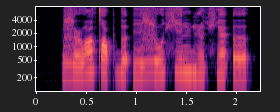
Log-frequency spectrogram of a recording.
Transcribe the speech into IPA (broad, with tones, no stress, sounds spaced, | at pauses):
ɮ ə˞˩˧ w ə̃˥ tˤ ə˞˧ p ɠ ə˧ ʔ i˩˧ ɮ u˧˥ ç i˧˥ n bʲ ũ˩ ç ɛ̃˧ ʔ ə˩˧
